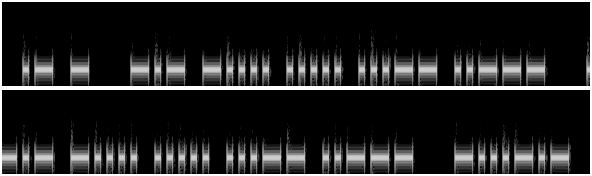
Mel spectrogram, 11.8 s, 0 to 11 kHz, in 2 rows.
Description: Morse code, heard as a keyed tone, about 20 wpm, 650 Hz. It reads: AT K6532 K6532 <BK>
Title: POTA QSO Practice - 20wpm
